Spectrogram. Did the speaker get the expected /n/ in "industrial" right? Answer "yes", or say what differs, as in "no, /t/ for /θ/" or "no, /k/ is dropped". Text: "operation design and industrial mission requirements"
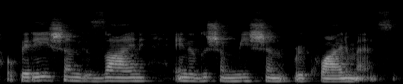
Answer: no, /n/ is dropped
